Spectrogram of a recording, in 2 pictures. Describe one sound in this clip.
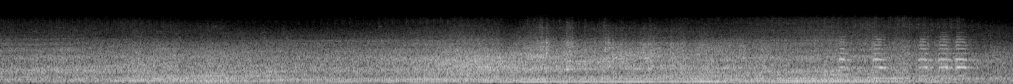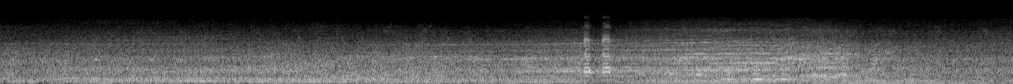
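Tyres hiss on the road as cars pass close by.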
